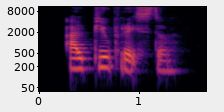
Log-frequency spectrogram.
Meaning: 1. as soon as possible 2. right away 3. at once 4. forthwith 5. immediately 6. instantly 7. now 8. straight away 9. without delay
- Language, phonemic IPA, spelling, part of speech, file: Italian, /al ˌpju‿pˈprɛs.to/, al più presto, adverb, LL-Q652 (ita)-al più presto.wav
